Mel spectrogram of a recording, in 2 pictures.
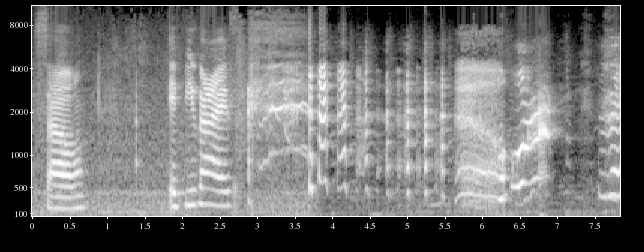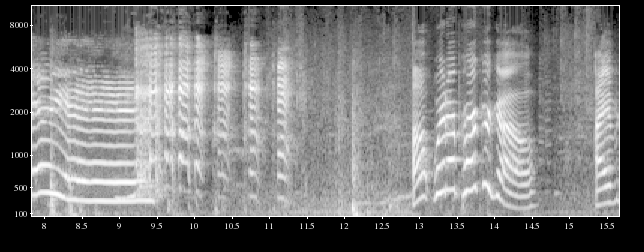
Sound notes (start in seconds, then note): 2.8 laughter; 9.2 child laughter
